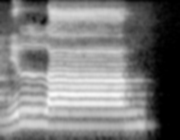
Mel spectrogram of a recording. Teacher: Kemudian selanjutnya ada idgham bila gunna. No dengung. Tidak pakai dengung.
